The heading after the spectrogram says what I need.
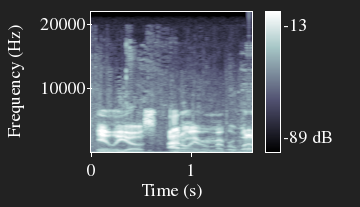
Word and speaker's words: Ilios: It's pronounced Ilios.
